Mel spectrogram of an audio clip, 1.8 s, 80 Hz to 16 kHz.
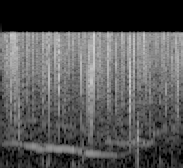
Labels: {"label": "biophony", "recorder": "SoundTrap 300"}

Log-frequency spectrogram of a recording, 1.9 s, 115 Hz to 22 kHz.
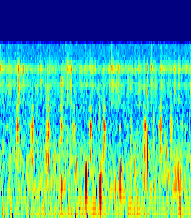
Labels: {"label": "biophony, grazing", "recorder": "SoundTrap 600 or HydroMoth"}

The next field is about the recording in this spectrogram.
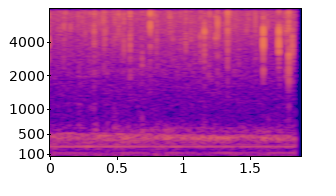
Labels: {"label": "anthrophony, boat engine", "recorder": "SoundTrap 300"}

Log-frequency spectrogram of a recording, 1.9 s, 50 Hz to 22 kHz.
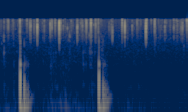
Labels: {"label": "biophony, double pulse", "recorder": "SoundTrap 300"}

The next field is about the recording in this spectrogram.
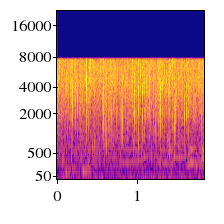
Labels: {"label": "biophony, cascading saw", "recorder": "SoundTrap 300"}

